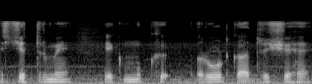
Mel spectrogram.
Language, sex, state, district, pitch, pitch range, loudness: Hindi, male, Jharkhand, Ranchi, 110 Hz, 105-115 Hz, -20 LUFS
